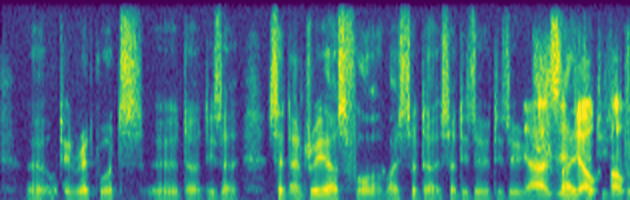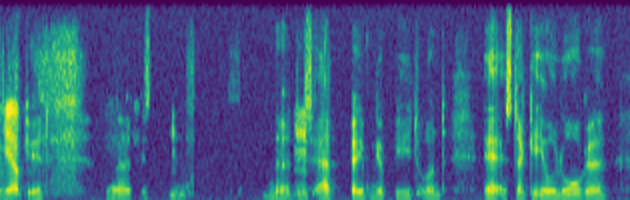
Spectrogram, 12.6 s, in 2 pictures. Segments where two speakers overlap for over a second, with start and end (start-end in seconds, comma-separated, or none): 5.2-6.5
